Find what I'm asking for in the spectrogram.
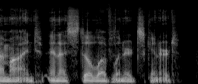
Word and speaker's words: Lynyrd Skynyrd: Next up, Lynyrd Skynyrd's first record, pronounced Lynyrd Skynyrd.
